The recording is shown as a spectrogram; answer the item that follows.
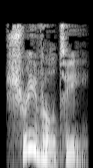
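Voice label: "shrievalty", British English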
